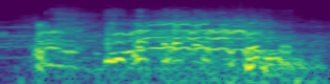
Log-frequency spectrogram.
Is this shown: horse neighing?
yes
